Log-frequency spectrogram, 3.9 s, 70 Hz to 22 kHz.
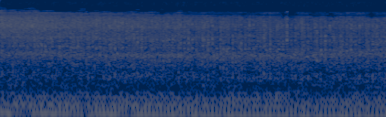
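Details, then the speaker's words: Light aircraft with a constant-speed propeller, fuel primed, mixture rich and throttle a quarter inch open, started and idling at about 1000 rpm: soft, even drone with a steady propeller beat and no roughness; normal idle. "okay we gotta fire it up and we're gonna idle at a thousand rpms"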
